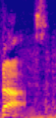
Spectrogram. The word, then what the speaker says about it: Schadt: Please welcome and I forgot to ask you your pronunciation of your last name, but Shhat. Shot.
